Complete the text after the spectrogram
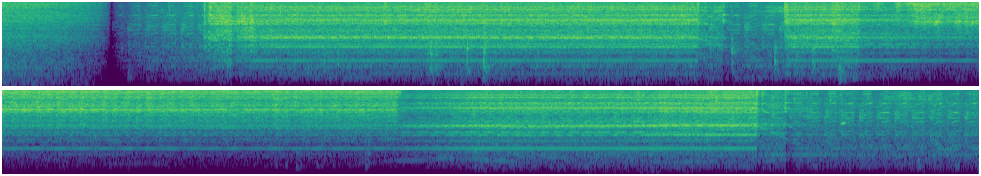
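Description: A drill bit grinds into plastic on a spinning lathe with a high whine.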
